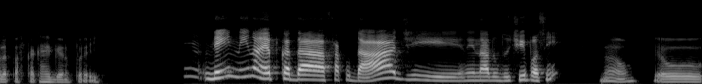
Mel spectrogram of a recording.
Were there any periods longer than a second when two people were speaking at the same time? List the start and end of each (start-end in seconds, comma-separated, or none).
none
